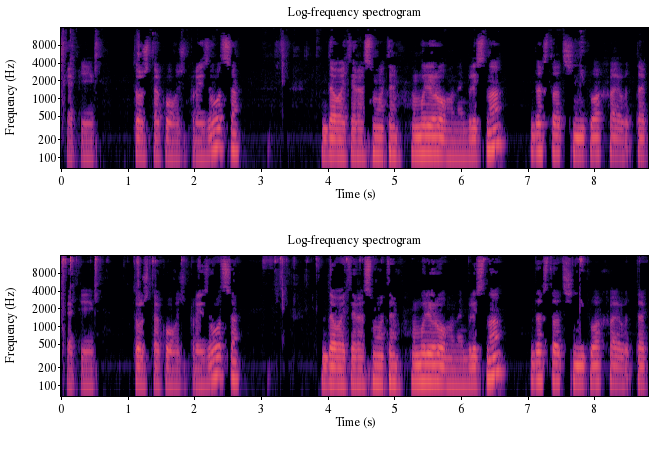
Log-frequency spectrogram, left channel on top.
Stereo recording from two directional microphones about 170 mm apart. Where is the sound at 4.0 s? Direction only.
20° right (ahead or behind).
